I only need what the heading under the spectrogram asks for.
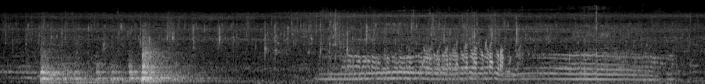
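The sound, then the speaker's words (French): Children brush their teeth with water running from a tap, with two sharp splashes early on, then a long, wavering, bubbly gargle over the steady flow. “qui se lavaient les dents”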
